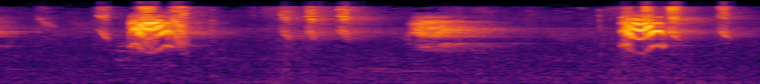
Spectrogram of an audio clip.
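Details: Female Coleiro baiano calling a lot to excite the male: three loud high chirps about a second apart, each with a swooping lower tail, with a few soft ticks between.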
